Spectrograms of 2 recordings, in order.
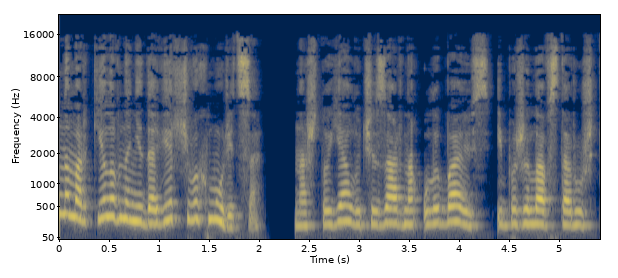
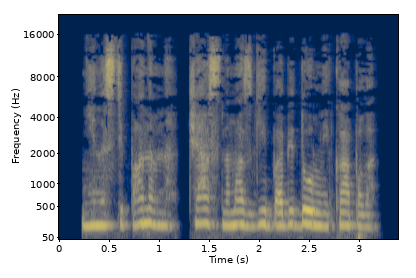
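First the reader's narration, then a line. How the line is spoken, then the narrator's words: Heated whisper. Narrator (Russian): Горячим шепотом сообщает Тонька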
